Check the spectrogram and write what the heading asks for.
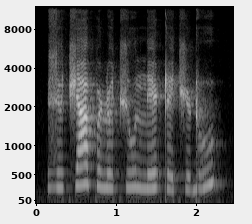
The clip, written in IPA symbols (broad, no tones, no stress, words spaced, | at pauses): zʉt͡ʃa pɵɳɵt͡ʃu ne ʈet͡ʃɵɖu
